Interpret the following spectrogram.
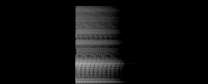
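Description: A single electronic percussion hit from a DIY six-voice analog synthesiser playing a SynDrum-style patch. It is metallic and clangy, with a sharp attack a little under a second in, and it dies away within about half a second, leaving a faint thin tone behind.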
